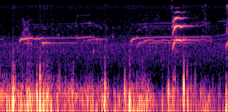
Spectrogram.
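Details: Peregrine falcons feeding four chicks at a nest in the Barycz Valley, recorded by webcam; long, thin, even wailing notes, one sliding upward into a brief harsher cry, with gusty wind throughout.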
